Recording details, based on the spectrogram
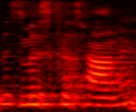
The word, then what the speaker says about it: Miskatonic: Miskatonic? – Yeah.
